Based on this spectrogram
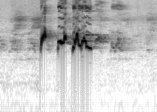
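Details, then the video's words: Caged red-whiskered bulbul lure song for training other bulbuls, Vietnam: a single short burst of three or four slurred whistled notes, clear and fairly loud over a quiet background. "chào mào mồi luyện giọng hót hay,giúp chào mào hót căng lửa chào mào mồi"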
